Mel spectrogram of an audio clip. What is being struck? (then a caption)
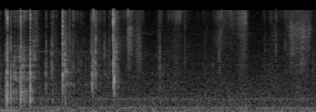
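Plastic camera body. Long white almond-shaped nails tap and scratch a mint-green Instax Mini instant camera with a hollow plastic body. Sharp, bright clicks come in a quick burst over the first two seconds, then give way to a softer, continuous scratching hiss with a faint low hum underneath.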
